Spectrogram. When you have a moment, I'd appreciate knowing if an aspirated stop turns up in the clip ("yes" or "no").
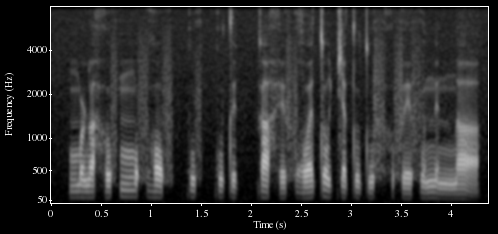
no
